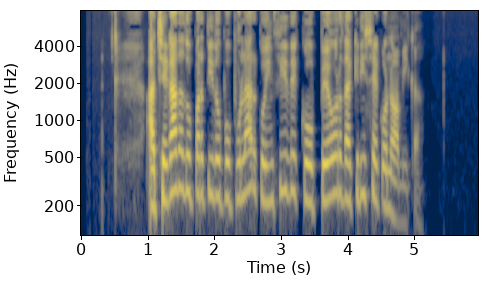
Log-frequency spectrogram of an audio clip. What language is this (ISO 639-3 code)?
glg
